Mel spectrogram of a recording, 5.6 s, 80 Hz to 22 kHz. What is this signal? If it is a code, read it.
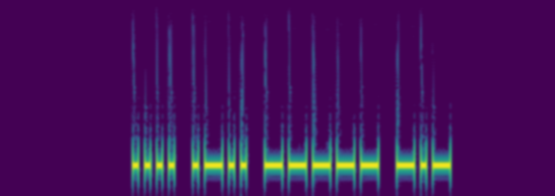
Morse code, heard as a keyed tone, about 20 wpm, 700 Hz. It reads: HL0K
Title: DXCC-100 Call Signs - 4 Characters - Repeated 3x - 20wpm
